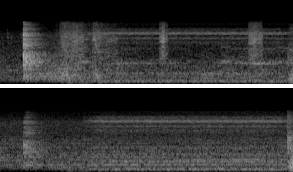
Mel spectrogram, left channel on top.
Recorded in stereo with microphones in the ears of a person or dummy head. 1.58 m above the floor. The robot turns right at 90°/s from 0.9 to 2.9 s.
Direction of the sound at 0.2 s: 45° left (ahead or behind).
